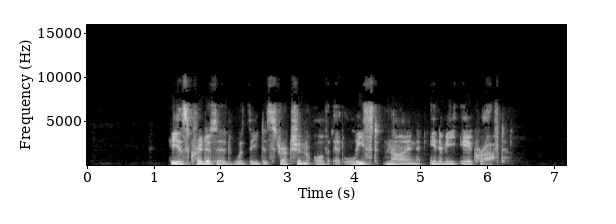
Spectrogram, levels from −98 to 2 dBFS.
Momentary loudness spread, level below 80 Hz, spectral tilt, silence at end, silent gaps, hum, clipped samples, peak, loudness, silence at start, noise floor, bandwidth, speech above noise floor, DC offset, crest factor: 13 LU; -54 dBFS; -4.5 dB/octave; 0.9 s; none; none; under 0.1%; 0 dBFS; -20 LUFS; 1.25 s; -84 dBFS; 10 kHz; 64 dB; under 0.1%; 22 dB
